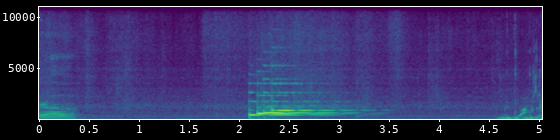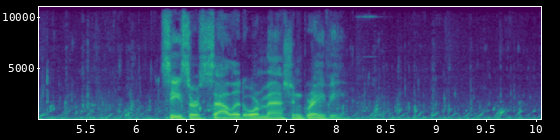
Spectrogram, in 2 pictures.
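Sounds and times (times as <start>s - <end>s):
rising musical chime: 2.1s - 3.5s.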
